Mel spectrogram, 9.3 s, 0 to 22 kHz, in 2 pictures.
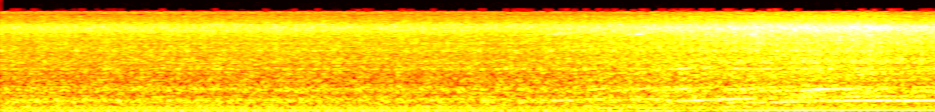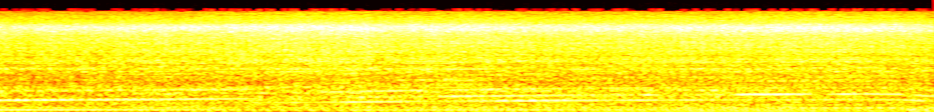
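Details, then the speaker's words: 2003 Mercedes S55 AMG, about 186,700 miles, after new ABC hydraulic pulsation damper: revved from idle to about 2000 rpm, faint smooth pump whine rising with revs instead of the failed-damper whine; no leaks or ABC warnings; normal hydraulic pump operation. "my car is much quieter it was about new pulsation damper there's less hydraulic winding sound"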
